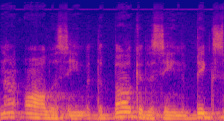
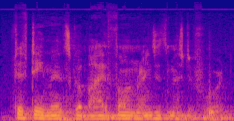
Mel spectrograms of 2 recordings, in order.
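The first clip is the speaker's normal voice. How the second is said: ordinary talk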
